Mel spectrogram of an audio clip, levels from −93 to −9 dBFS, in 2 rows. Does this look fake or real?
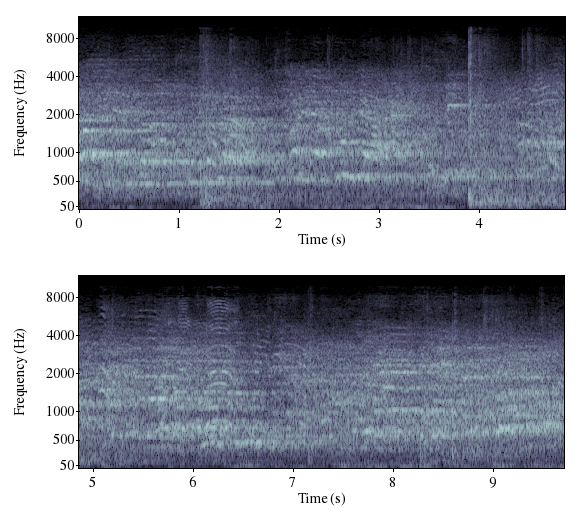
real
